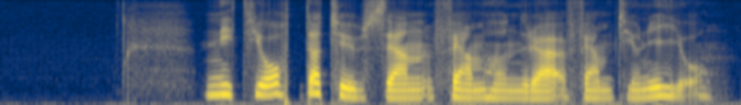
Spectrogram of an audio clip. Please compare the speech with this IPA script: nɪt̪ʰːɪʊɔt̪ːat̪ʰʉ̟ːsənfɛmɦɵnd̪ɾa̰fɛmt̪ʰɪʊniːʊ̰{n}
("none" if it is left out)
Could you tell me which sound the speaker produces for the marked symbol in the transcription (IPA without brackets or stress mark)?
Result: none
